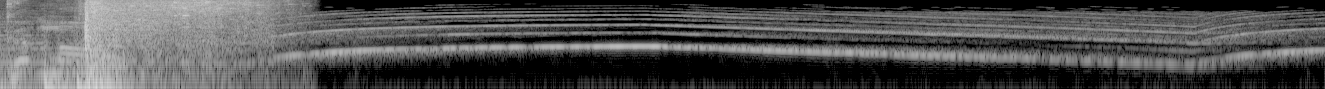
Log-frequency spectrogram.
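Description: A loud burst of crashing noise lasting about a second, then a single siren wailing slowly: it rises for about two seconds, falls for about three, and starts to rise again near the end.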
